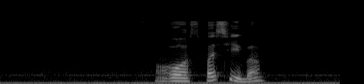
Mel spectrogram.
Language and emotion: Russian, positive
